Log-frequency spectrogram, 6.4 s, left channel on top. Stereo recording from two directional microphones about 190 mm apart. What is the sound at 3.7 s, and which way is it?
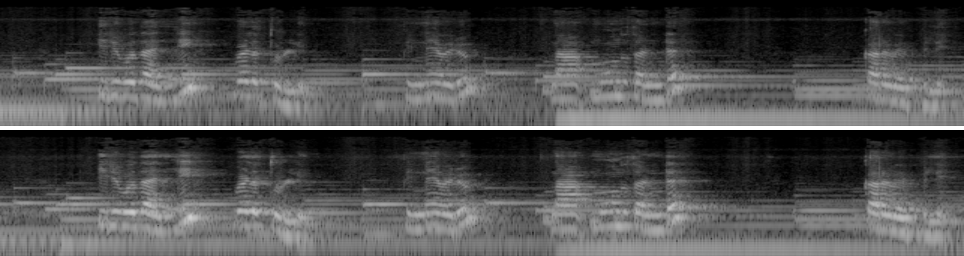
Speech, 15° left (ahead or behind).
